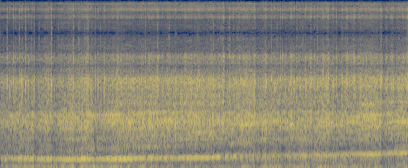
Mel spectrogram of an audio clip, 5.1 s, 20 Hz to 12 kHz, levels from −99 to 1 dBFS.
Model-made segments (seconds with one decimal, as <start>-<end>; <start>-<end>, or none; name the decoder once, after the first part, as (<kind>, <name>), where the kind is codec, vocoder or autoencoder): 0.0-5.1 (vocoder, Vocos)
